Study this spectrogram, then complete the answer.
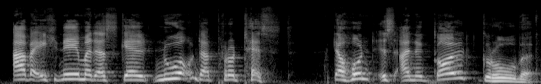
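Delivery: high, plaintive character voice; whiny dog owner, protesting. A narrator's reading. Schmidt takes the money under protest, whiny. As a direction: complain in a high voice while giving in.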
